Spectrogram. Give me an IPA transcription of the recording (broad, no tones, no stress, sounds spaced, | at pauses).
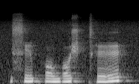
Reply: s ẽ pʰ ɔ w ɔ ʃ tʰ ɛ̃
